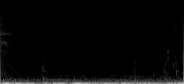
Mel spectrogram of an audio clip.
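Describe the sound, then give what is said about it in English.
Several quick, light clicks and taps from a mouse and keyboard as someone clicks on an online article about an Arrested Development Easter egg, in an irregular rhythm over a low steady hum, with no one speaking. “I hope it says Civil War because I'm clicking on it.”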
